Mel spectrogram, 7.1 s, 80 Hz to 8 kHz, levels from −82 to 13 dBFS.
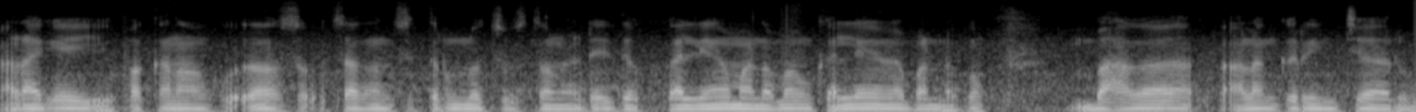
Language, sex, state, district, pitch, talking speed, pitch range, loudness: Telugu, male, Andhra Pradesh, Visakhapatnam, 90 Hz, 125 wpm, 90-95 Hz, -18 LUFS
